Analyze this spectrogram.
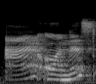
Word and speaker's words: honest: The next example, she is a honest and hardworking woman. So H is silent here. So we will have she is an honest and hardworking woman.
